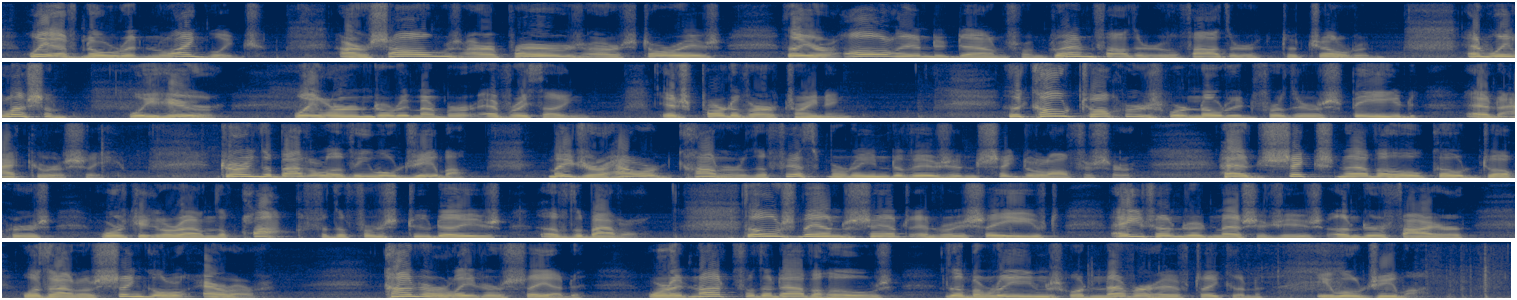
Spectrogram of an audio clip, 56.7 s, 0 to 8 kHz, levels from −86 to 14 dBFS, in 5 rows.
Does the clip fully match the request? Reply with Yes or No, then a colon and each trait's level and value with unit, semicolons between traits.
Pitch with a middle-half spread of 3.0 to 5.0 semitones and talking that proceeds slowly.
Yes: average, 4.5 semitones; slow, 115 wpm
